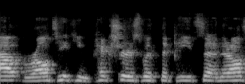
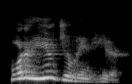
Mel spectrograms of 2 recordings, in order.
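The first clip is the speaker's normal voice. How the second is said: lightly acted mom, higher pitch; friend's mom; 5 semitones higher, 4 dB louder than usual. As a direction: imitate a mom confronting a visitor. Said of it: "John's mom appears in front of me".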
